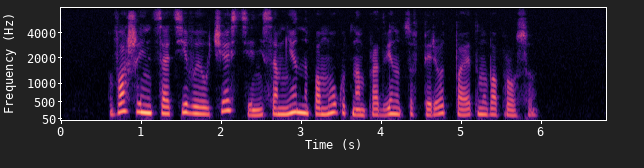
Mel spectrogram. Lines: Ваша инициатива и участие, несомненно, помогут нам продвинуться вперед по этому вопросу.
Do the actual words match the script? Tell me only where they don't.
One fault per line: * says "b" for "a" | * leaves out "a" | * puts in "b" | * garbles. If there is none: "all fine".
all fine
